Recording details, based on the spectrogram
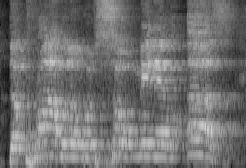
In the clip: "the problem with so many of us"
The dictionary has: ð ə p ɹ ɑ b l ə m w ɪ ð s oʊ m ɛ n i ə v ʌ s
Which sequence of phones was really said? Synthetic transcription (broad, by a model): ð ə p ɹ ɑ b l ə m w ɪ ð s oʊ m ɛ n i ə v ʌ s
